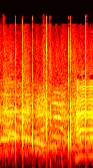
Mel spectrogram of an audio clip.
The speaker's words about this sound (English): Let's give him a roaring round of applause right there, everybody.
